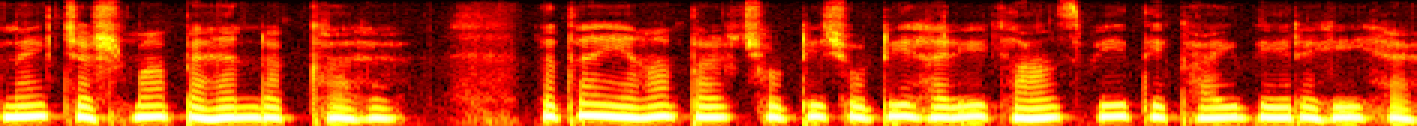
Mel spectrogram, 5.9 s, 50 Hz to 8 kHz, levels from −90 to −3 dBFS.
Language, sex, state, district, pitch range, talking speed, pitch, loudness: Hindi, female, Uttar Pradesh, Jyotiba Phule Nagar, 190-210 Hz, 185 wpm, 200 Hz, -11 LUFS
